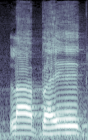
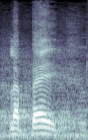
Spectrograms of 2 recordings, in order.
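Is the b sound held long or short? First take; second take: short; long. First: The b sound is short, after a separate la. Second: The b sound is held long and doubled. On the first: It means not good. The speaker calls it wrong. "Jangan sampai keliru. ... Tidak baik kan artinya" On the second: It is the proper response of answering the call. The speaker calls it right. "memang harus dilatih"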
